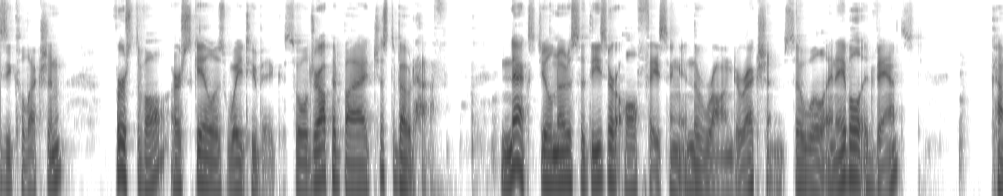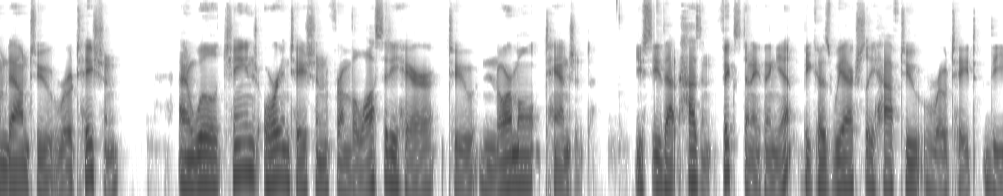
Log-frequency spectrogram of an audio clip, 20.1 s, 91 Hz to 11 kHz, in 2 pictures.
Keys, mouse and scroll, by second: 1.6 click, 5.5-8.3 scroll up 4, 8.3 click, 10.5 click, 11.3 click, 13.5 click, 15.9-16.7 scroll down 2, 16.7-17.9 scroll down 2, 17.9 click, 18.7-19.1 scroll down 2, 19.2 middle click.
